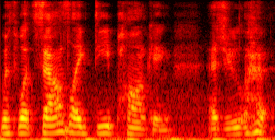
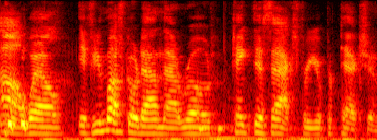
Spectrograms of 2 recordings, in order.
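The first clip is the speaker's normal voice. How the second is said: plain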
